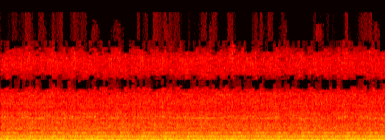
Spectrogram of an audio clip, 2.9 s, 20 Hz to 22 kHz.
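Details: 2018 Chevrolet Silverado 5.3 L, started the next morning after a water pump and new belt replacement, checked for leaks. Smooth, steady low idle with an even beat and no ticking, knocking or squeal; the engine is running fine.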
